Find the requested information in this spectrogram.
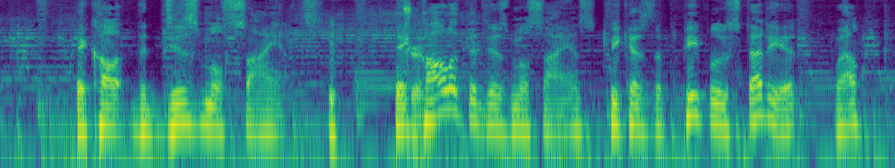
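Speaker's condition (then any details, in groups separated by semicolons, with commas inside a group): No condition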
